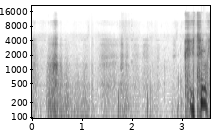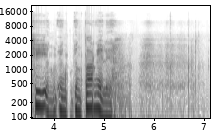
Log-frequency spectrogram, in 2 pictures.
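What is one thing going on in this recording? Footsteps crunch on a dry dirt path.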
